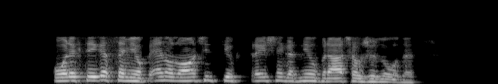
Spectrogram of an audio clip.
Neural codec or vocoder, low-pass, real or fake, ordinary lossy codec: none; 3.6 kHz; real; none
